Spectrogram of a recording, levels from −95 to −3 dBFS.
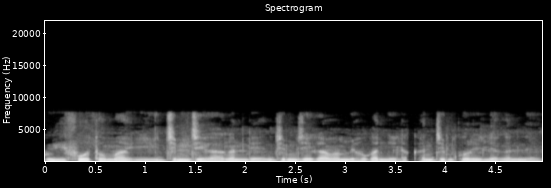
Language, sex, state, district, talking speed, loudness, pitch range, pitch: Wancho, male, Arunachal Pradesh, Longding, 255 wpm, -18 LUFS, 105-115 Hz, 110 Hz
